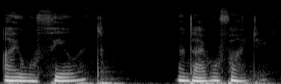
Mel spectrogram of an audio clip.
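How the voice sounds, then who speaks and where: A woman playing a tender, protective witch with a dry teasing streak in an intimate ASMR roleplay, speaking softly and breathily, close to the mic. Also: lowish voice, little pitch movement, no echo. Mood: tender, concerned. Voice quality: soft, breathy, near-whispered. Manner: gentle, measured, quietly teasing. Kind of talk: intimate ASMR roleplay, scripted character acting. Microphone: close studio mic, dry.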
